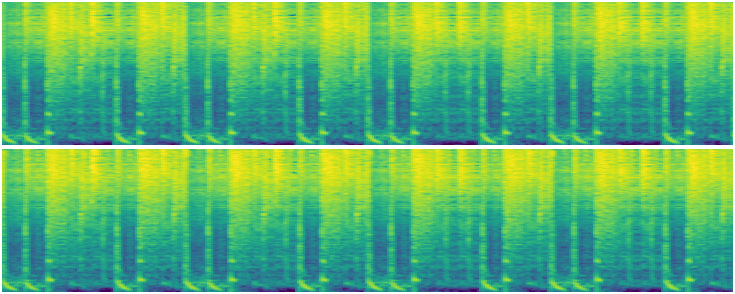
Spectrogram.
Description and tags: Spyre Noisy Break
bass, beats, drum, dnb, jungle, noisy, break, spyre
